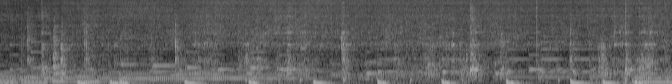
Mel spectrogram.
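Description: Metal spoon stirring onions, green chillies and ginger-garlic paste frying in oil in a pressure cooker pan: a steady sizzle with repeated scrapes and clinks of the spoon against the pan, roughly twice a second.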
